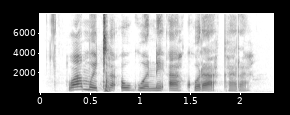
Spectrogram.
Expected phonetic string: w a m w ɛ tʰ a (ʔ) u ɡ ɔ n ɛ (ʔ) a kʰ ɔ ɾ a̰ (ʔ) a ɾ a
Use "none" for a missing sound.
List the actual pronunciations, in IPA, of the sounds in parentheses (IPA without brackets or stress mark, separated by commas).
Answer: ʔ, ʔ, k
